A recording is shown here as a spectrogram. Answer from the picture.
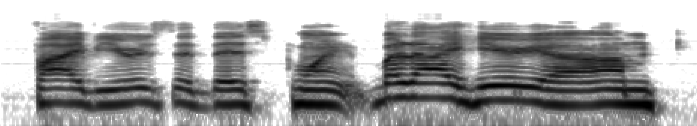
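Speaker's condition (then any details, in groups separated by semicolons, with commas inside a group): ALS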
